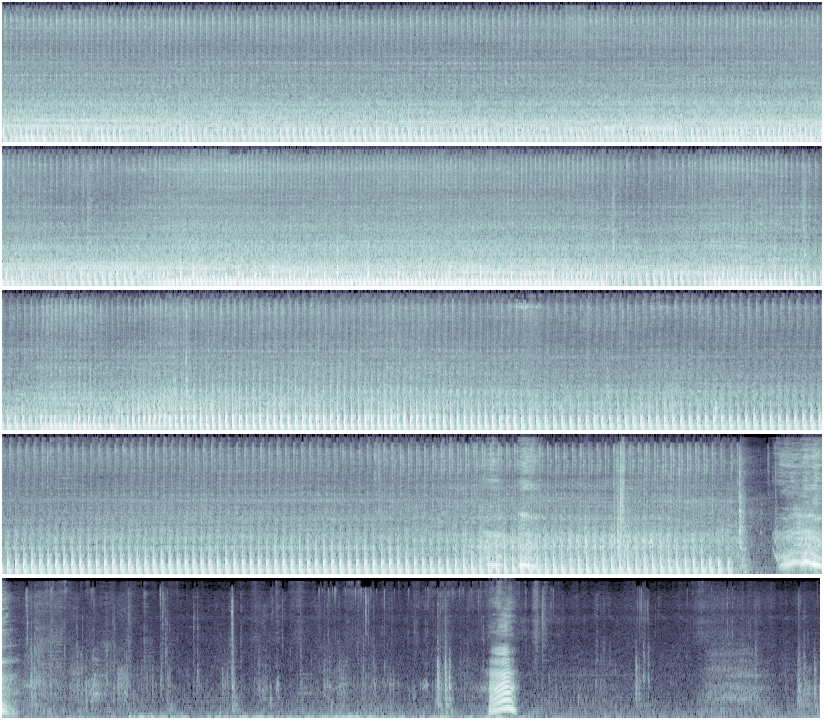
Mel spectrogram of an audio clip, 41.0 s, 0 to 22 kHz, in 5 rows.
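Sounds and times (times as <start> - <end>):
quad bike engine revving: 0.0 - 32.6.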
